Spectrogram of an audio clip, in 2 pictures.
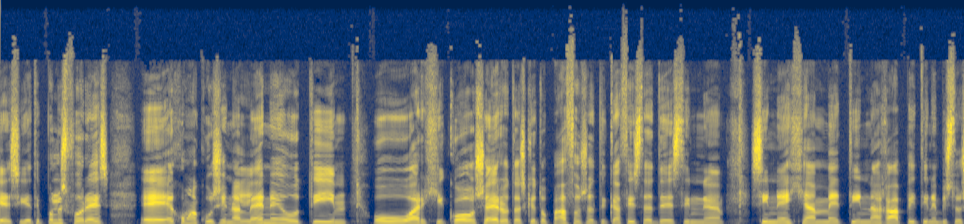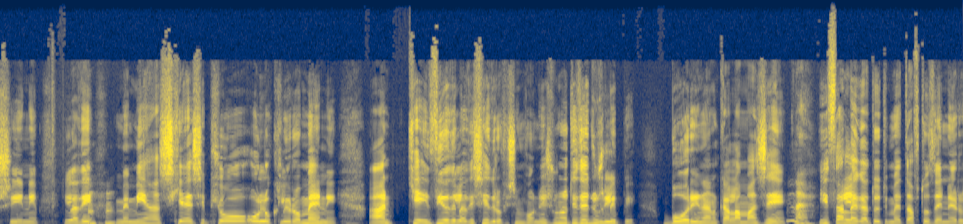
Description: Speech in Greek. There is no code.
